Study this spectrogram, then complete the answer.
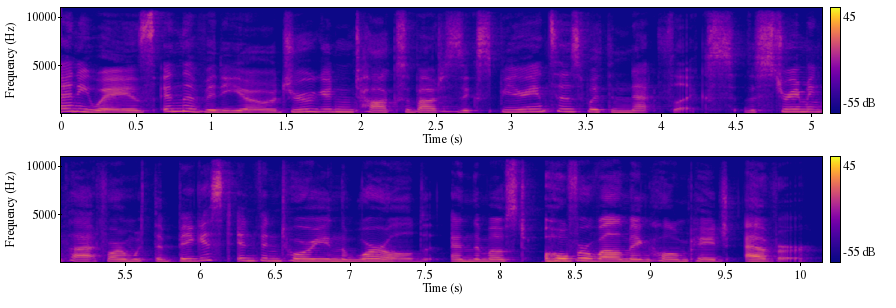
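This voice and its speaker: A woman talks in a normal speaking voice at a fairly high pitch. Her pace is moderate, with ordinary pitch variation. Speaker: gaming YouTuber. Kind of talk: video essay narration.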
